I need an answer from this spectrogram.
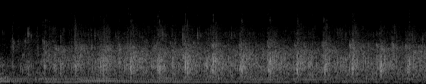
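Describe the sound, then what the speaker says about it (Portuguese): A church congregation applauding during a sermon, steady dense clapping from a crowd held at a moderate level with a faint tonal hum underneath. "Você pode dar um aplauso ao Senhor?"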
